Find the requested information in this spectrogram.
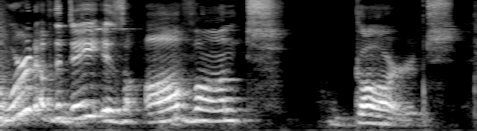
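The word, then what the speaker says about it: avant-garde: day is aant guard I have heard people pronounce this in all sorts of really incorrect ways like Avant gardi or Avant gardi and all of those yeah all of those are wrong so I'm gonna make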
